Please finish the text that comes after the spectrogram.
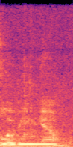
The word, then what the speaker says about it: Lavinia: lunar name is Lavinia it's pronounced Lavinia its lov ini a yeah it's unique feel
